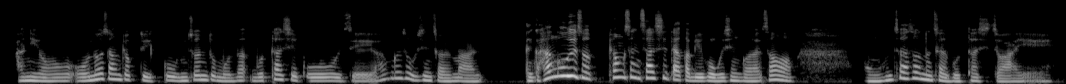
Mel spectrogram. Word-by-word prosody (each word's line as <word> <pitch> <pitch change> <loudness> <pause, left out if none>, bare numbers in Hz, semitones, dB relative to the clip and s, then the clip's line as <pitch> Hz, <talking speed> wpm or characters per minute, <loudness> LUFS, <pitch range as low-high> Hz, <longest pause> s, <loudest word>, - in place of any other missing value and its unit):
아니요. 165 -2 -1
언어 180 +9 +1
장벽도 220 -6 -1
있고 165 +3 -3
운전도 200 +5 0
모나 165 +1 -3
못하시고 165 -3 -2
이제 75 - -5
한국에서 275 +5 -4
오신 195 -2 -1
지 180 - -4
얼마 150 0 -1
안 140 +1 -4 0.4
그러니까 180 +10 -1
한국에서 365 -4 +7
평생 325 -1 +1
사시다가 280 -9 +2
미국 165 -1 +3
오신 165 +2 -1
거라서 165 +4 0 0.7
어 155 - -5
혼자서는 220 - +1
잘 180 -6 -1
못하시죠, 150 0 -4
아예. 145 +2 -6
175 Hz, 360 characters per minute, -26 LUFS, 160-220 Hz, 0.7 s, 한국에서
